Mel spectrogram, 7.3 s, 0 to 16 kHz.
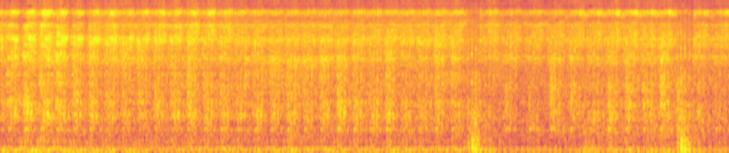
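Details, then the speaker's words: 1979 Ferrari 308, first start, on choke: lumpy, uneven idle with sharp pops spitting back out of both back carbs, stumbles and won't take throttle; owner suspects oil filled into cylinders must clean out. "Yeah, you can leave it like that. It is spinning back out of both the back carbs. It won't take any throttle."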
